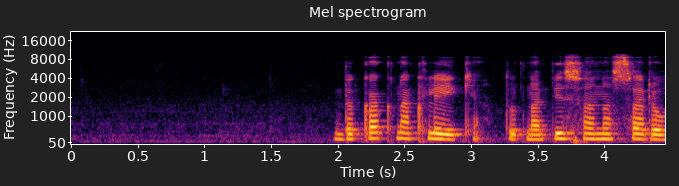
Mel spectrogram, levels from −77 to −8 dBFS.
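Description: No technical faults are audible in the speech, and the call path behaves as expected for a voice codec, with the top end rolling off around 12 kHz and only the ordinary coding texture present.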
